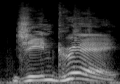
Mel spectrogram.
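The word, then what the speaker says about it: Jean Grey: On today's expose, we are doing Jean Gray. It rhymes.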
